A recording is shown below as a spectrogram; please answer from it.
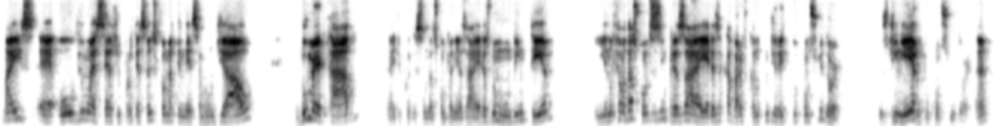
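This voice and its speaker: A man's voice: fairly high pitch, animated, fast talker, fairly bright tone, breathy edge. A middle-aged man with a Brazilian Portuguese accent giving a conversational law lecture, full of tag questions and asides. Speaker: law professor.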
